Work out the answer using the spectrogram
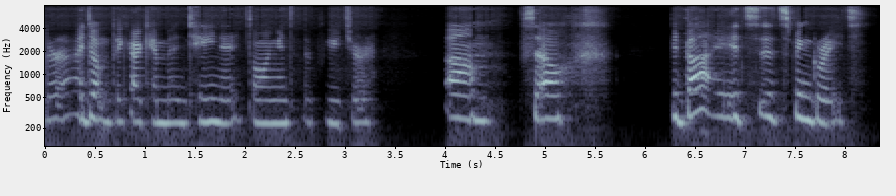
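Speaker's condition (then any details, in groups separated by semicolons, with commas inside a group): Cerebral palsy, mild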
